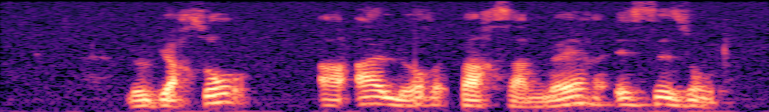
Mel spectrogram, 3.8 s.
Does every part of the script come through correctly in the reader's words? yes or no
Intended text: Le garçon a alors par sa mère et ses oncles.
yes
